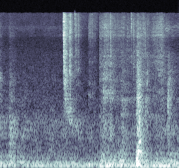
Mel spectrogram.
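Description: Cling film being pulled off its roll: a faint crinkling rustle about a second in, then a short tick near the end.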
